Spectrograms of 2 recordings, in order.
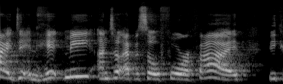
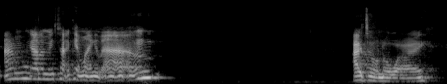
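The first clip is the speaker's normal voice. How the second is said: changed voice; 5 semitones lower than usual. Pretend. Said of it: "go back to my real voice".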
